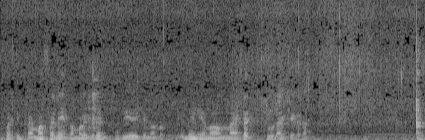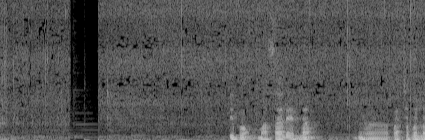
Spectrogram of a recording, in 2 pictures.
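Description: Onion, tomato and spice masala frying in a stainless steel pan with a steady sizzle, stirred and scraped with a wooden spatula.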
